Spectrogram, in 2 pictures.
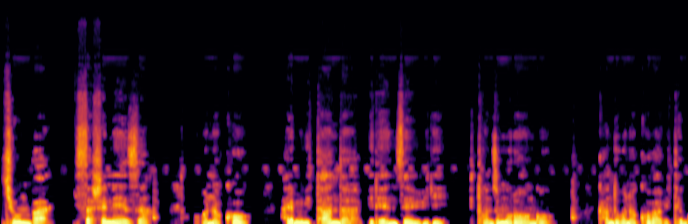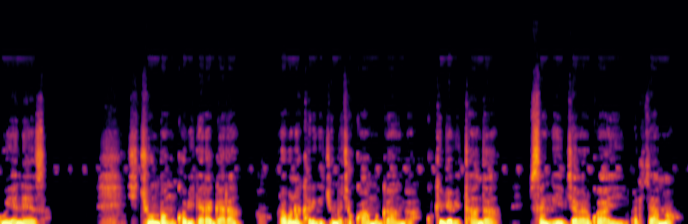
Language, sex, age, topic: Kinyarwanda, male, 25-35, health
